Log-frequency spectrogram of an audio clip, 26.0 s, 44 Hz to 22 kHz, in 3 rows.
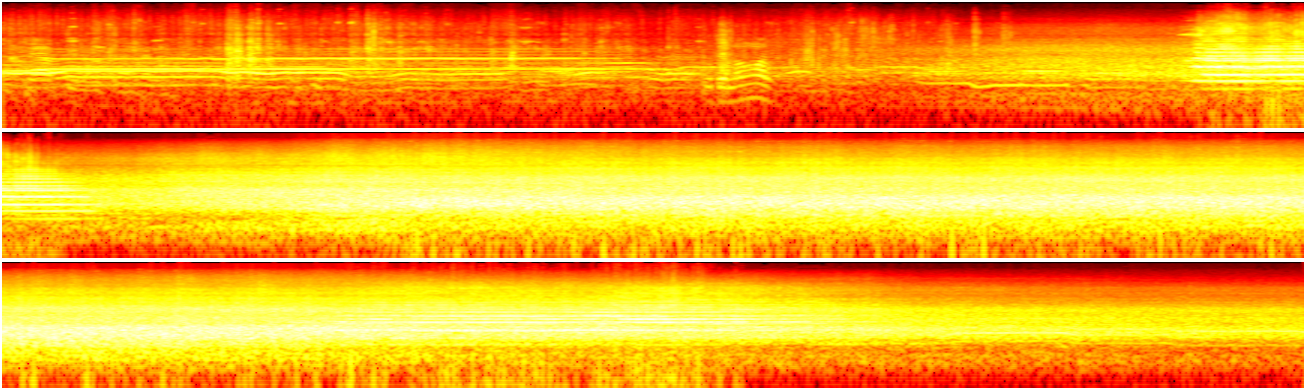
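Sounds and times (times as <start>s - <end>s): train wheels on rails: 0.0s - 26.0s
train horn blast: 6.0s - 9.6s, 18.5s - 26.0s.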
